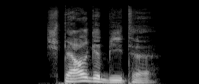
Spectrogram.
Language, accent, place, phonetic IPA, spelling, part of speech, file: German, Germany, Berlin, [ˈʃpɛʁɡəˌbiːtə], Sperrgebiete, noun, De-Sperrgebiete.ogg
- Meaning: nominative/accusative/genitive plural of Sperrgebiet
